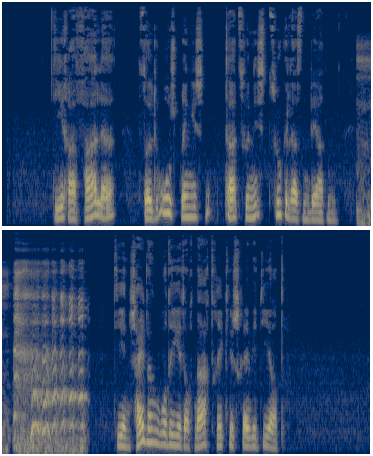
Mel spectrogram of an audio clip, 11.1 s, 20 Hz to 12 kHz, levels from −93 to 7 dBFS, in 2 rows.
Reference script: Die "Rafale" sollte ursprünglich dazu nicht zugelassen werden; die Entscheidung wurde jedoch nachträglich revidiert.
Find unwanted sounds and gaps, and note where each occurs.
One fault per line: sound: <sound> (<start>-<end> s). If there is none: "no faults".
sound: laugh (5.3-6.9 s)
